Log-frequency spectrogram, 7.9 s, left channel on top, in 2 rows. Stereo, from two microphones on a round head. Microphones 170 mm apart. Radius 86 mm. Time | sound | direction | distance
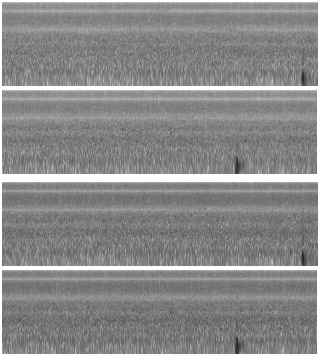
0.0 | running water | 10° right (ahead or behind) | ?
3.8 | a whoosh | 35° right (ahead or behind) | ?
